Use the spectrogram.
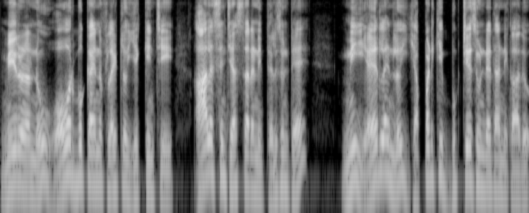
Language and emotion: Telugu, disgusted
